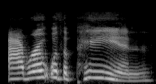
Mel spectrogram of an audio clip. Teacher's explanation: So we kind of eliminate that dip thong. Um the e can be flattened a bit. So like pen sounds a little more like pin.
